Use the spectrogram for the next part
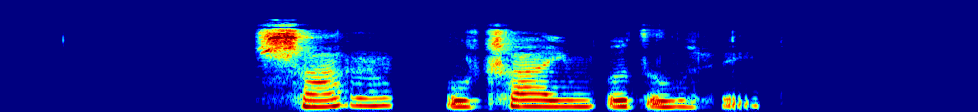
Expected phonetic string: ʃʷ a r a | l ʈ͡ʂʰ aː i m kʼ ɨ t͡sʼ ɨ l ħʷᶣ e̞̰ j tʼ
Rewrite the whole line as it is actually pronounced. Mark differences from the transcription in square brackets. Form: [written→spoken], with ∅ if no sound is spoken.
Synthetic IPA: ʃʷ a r a | l ʈ͡ʂʰ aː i m [kʼ→pʼ] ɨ t͡sʼ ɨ l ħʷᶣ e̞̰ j tʼ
